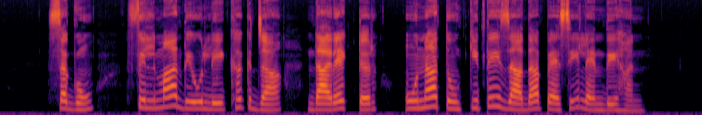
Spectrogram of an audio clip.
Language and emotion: Punjabi, neutral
